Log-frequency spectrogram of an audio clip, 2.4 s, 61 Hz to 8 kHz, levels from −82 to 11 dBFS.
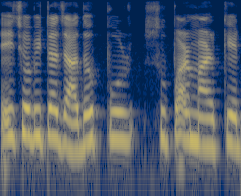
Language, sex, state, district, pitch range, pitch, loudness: Bengali, female, West Bengal, Kolkata, 230-260 Hz, 245 Hz, -15 LUFS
